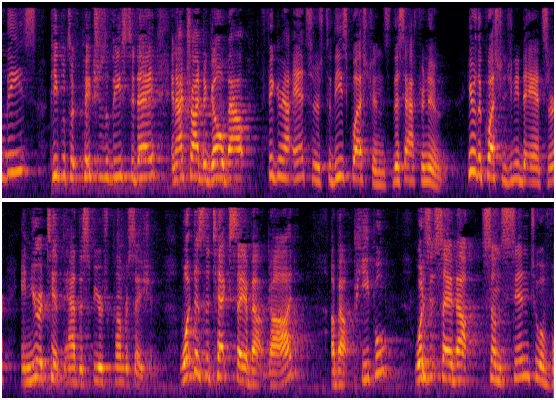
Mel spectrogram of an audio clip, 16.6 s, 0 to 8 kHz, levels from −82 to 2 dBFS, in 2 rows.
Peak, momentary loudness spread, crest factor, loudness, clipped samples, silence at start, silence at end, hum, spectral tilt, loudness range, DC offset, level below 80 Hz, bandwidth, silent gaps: 0 dBFS; 11 LU; 20 dB; -20 LUFS; under 0.1%; 0 s; 0 s; none; -4 dB/octave; 3 LU; under 0.1%; -64 dBFS; 7.6 kHz; none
